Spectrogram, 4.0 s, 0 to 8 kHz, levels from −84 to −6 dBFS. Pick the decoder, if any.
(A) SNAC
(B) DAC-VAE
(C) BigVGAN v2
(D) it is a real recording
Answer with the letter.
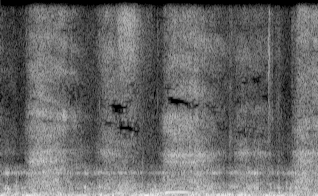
D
